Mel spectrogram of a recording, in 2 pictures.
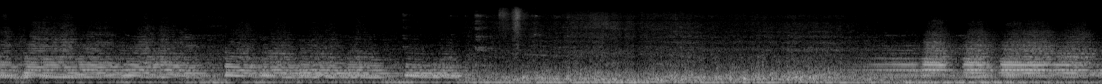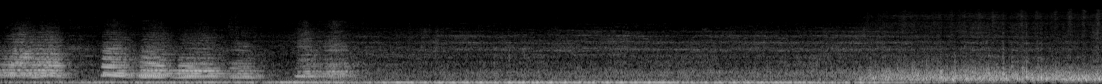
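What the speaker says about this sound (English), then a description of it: "92 would pass us, with a nice consist of a P42 and one of Amtrak's Dash 8's" Amtrak train 92, led by a P42 locomotive with a Dash 8 trailing, roars past near Tampa, Florida, sounding long loud horn blasts early and again in the middle over a steady rumble of wheels and rail clatter.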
